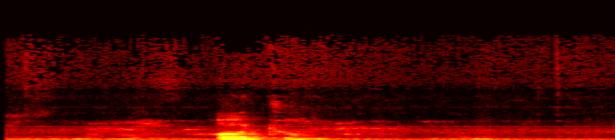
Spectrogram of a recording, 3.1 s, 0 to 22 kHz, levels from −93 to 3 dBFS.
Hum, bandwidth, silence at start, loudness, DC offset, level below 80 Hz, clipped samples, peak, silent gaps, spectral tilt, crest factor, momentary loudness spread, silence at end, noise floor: none; 15.5 kHz; 0.05 s; -21 LUFS; under 0.1%; -60 dBFS; under 0.1%; -4 dBFS; none; -9 dB/octave; 22 dB; 24 LU; 0.55 s; -48 dBFS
